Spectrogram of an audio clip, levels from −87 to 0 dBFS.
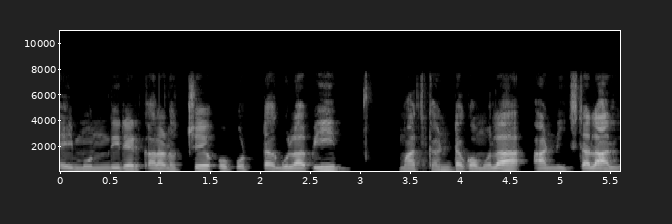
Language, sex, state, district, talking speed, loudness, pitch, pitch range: Bengali, male, West Bengal, North 24 Parganas, 120 wpm, -33 LUFS, 145 Hz, 135-155 Hz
